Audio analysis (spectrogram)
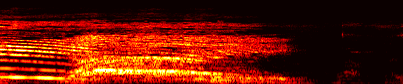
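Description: A congregation at a Muharram majlis in Botswana raises a loud, unified shout of the Haidari slogan, a sustained roaring chant of many voices lasting a couple of seconds before trailing off.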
